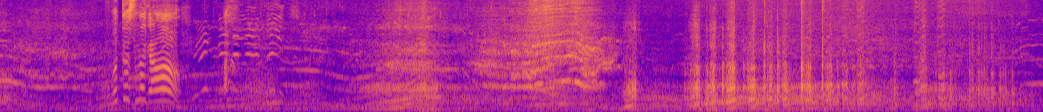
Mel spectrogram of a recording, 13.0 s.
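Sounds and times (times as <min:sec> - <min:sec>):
car engine revving hard: 0:04.5 - 0:12.7.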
